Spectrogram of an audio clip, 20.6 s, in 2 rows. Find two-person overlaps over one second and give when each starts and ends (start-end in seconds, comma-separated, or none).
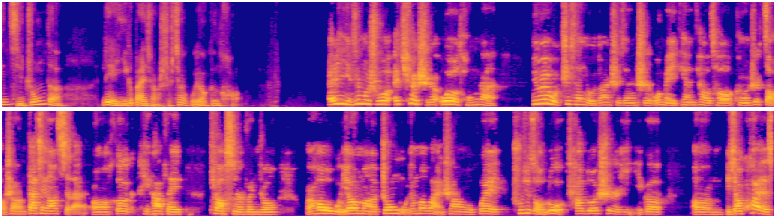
none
